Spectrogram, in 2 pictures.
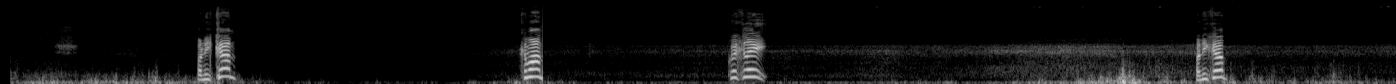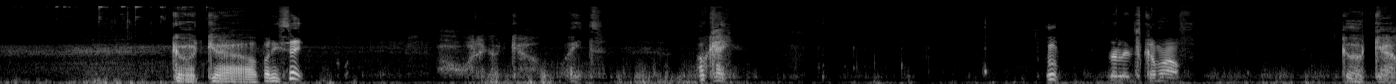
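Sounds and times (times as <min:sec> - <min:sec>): wind rumbling on microphone: 0:00.1 - 0:27.9.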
